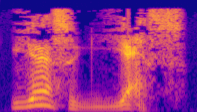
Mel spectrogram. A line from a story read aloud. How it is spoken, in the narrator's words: Klaus said bitterly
